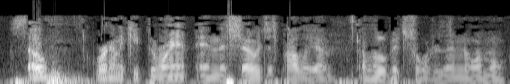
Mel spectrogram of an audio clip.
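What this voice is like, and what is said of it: Nasal, congested voice. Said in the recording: “My allergies are kicking my ass. So if I sound very nasal”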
